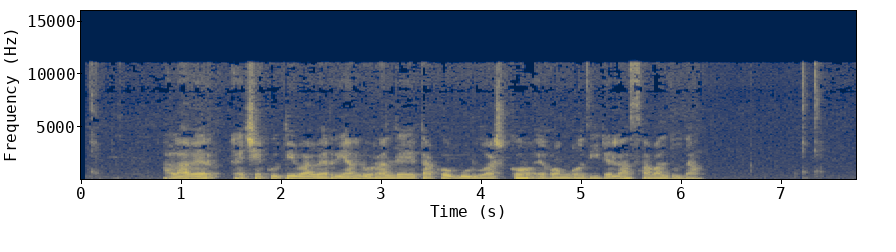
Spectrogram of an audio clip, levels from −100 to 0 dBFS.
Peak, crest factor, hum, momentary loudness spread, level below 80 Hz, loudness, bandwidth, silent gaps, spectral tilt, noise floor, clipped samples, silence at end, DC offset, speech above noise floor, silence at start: -4 dBFS; 18 dB; none; 18 LU; -36 dBFS; -22 LUFS; 11.5 kHz; none; -5.5 dB/octave; -58 dBFS; under 0.1%; 0.4 s; under 0.1%; 37 dB; 0.1 s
